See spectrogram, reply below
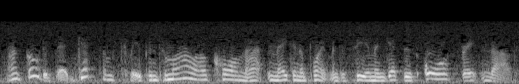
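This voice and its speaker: Actress as a lively, sceptical American wife. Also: female voice, medium pitch, quick pace, lightly acted. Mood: firm, dismissive. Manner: blunt, incredulous, insistent. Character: sceptical, no-nonsense wife of an anxious man. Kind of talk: 1980s radio drama acting. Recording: dull, noisy old radio broadcast.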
